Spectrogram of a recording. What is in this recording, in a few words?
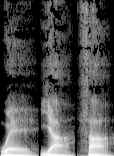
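"weyatha", concatenated syllables; Affixing experiment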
